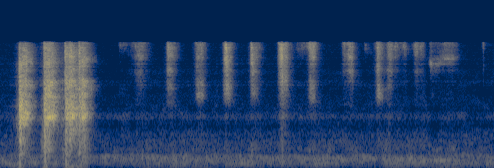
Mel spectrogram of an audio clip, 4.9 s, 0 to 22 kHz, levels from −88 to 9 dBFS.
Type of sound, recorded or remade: remade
